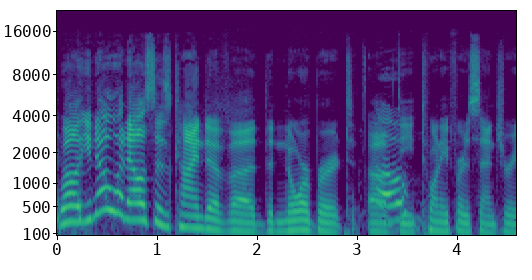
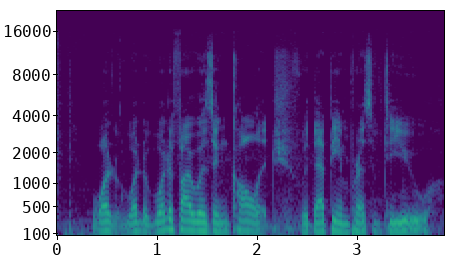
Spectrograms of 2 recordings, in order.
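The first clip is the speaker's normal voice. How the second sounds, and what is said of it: Imitates another person's voice. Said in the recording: “Great Winklevoss impression.”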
